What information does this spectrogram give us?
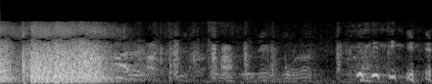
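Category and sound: sound effect, gunshots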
